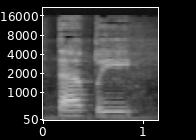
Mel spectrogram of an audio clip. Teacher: دونوں کا مخرج ایک ہے, صرف تو کو تھوڑا راؤنڈ ماؤتھ کریں گے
